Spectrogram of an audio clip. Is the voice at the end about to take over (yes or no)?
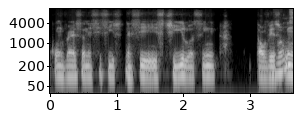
no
